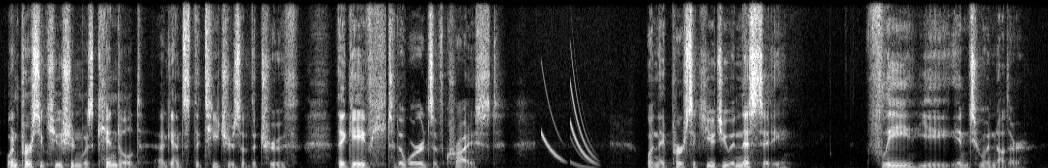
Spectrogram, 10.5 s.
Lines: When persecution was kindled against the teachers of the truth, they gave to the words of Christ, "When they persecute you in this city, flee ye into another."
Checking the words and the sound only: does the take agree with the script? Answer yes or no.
no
